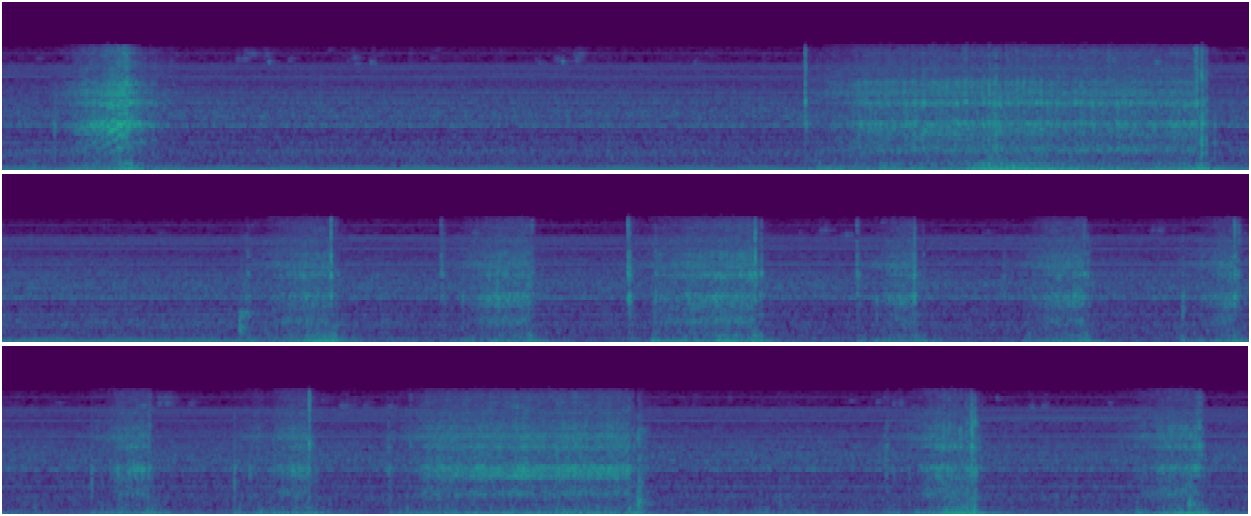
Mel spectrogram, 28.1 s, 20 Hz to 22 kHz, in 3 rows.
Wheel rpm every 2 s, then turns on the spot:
10, 0, 0, 20, 10, 10, 10, 10, 0, 0, 20, 20, 0, 10.
6-10 14-16 20-24 26-28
